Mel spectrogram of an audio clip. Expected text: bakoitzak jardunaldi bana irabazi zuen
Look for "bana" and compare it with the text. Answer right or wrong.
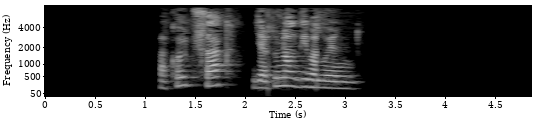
wrong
